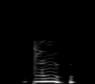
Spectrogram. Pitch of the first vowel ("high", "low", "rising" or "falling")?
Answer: falling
